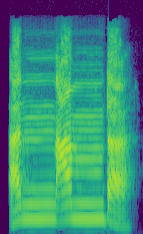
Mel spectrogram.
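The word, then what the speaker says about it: أنعمت: Nah, membaca an'amta nggak boleh gini, Pak, bacanya. An'amta. Nggak boleh dipisah-pisah, Pak. Oh, iya. Tapi harus Jadi kita gabung, Pak. ya? Dengan cara kita tekan gini, seolah-olah kita tekan.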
